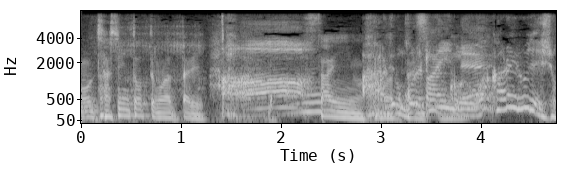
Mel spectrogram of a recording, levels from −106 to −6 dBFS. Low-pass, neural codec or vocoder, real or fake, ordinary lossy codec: 7.2 kHz; none; real; none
